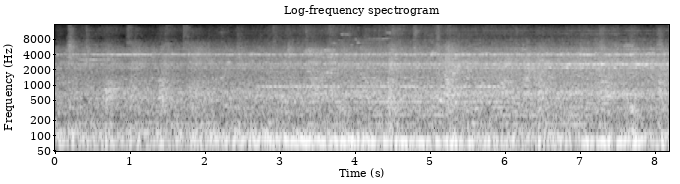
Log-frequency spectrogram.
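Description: Indian Railways passenger coach rolling along the track through the station, heard from its open doorway: a steady low rumble of the wheels on the rails with a thin, high, steady squeal of the wheels over it.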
